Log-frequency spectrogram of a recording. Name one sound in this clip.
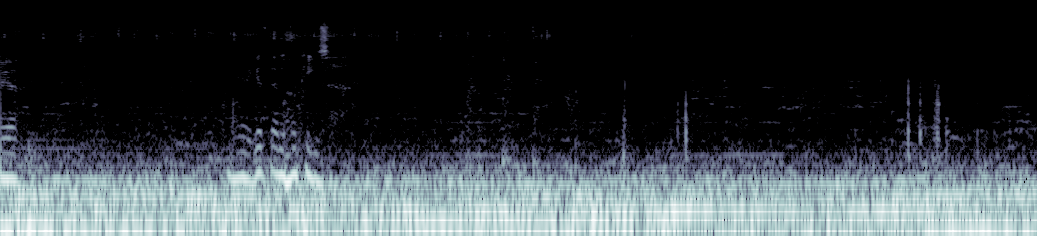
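A shopping cart rattles as it rolls along a hard floor.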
